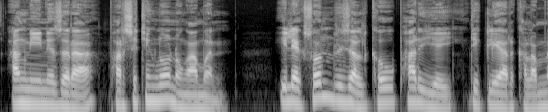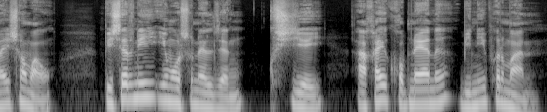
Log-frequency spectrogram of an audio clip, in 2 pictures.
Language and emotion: Bodo, neutral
